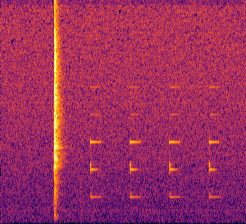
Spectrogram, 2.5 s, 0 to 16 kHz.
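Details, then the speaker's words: Borbede BD-99 multimeter with supplied bad battery: one sharp click then faint high beeps repeating about every 0.4 seconds after low-battery signal, meter warning its battery is dead; multimeter dead-battery beeping. "so it does give you that low battery signal before it dies but then when it dies it just beeps so it's saying hey i got a battery in here but just enough to tell you it's no good"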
